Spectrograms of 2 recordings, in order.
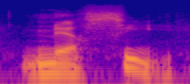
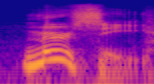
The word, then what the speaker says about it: merci: you look at it, you say merci. But when the way Brad pronounces it, it's really embarrassing. He gets it and he gets the bill and looks at it and says, mercy.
